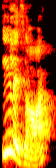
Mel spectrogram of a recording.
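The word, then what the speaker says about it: Eliezer: childish and the heir of my house is Eleazar and pronounce it correctly El ilizir um the air by houses of Damascus Abram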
